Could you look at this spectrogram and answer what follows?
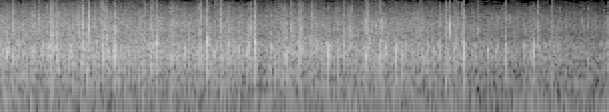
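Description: Loud, dense applause from the audience at a Hindi kavi sammelan poetry gathering, a continuous crowd of clapping hands filling the whole stretch.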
